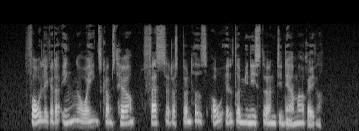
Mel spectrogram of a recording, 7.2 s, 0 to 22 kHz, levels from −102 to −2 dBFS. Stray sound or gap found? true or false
true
